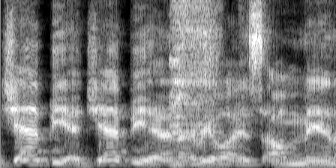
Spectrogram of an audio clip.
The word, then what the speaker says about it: Gebbia: Mezzoiuso, and everyone's saying Gebbia, and I realized, oh man, I've been saying it wrong this whole time. So yes, you got the pronunciation just right. So GE is Gebbia, is J for Italian.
